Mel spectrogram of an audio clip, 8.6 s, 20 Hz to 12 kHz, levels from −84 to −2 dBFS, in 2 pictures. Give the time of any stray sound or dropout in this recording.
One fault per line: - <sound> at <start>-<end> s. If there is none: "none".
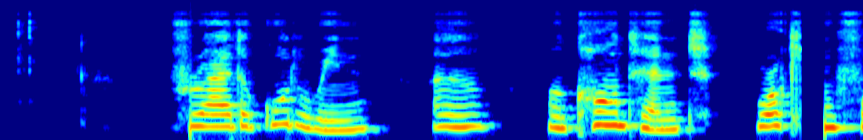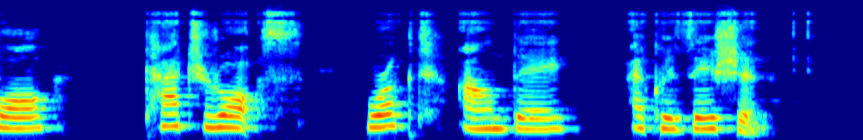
- dropout at 4.0-4.1 s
